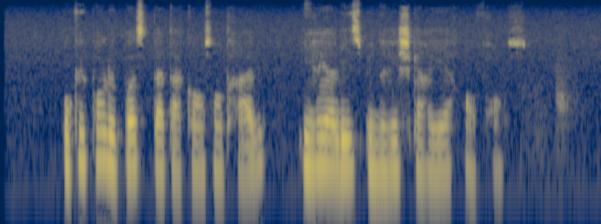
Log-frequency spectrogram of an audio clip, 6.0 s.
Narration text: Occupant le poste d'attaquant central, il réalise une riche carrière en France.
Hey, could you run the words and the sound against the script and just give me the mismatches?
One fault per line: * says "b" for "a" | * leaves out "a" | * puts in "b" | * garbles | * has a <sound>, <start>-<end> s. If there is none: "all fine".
all fine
